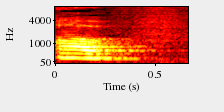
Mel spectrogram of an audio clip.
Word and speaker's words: of: Se escreve com F, mas fala of. Of, tá? Não é off, não, tá? Então, ó, of. Lack of. Parece quase um V, né? No final.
